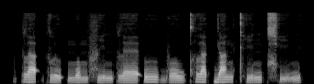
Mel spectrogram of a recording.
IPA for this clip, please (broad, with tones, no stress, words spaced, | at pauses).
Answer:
pla˦˥ʔklu˨˩ʔmo˧m fi˧nplɛː˦˥ʔuː˥˩ boː˧wkʰla˥˩k̚ja˥˩n kʰi˦˥nt͡ɕʰi˩˦n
